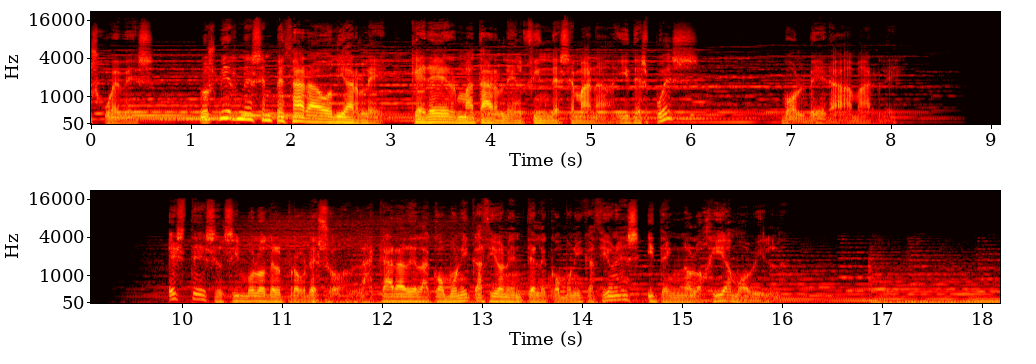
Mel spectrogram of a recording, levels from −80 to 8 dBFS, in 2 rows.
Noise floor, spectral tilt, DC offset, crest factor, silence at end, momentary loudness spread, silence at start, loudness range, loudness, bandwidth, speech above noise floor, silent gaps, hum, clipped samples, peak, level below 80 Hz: -67 dBFS; -5 dB/octave; under 0.1%; 22 dB; 0 s; 15 LU; 0 s; 12 LU; -25 LUFS; 17.5 kHz; 43 dB; 8.78-9.01 s; none; under 0.1%; -4 dBFS; -38 dBFS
